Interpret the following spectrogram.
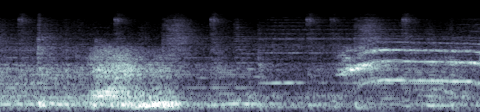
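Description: TV drama soundtrack with music: a short noisy shout about half a second in, then near the end a long high wail falling slowly in pitch, an over-the-top dramatic scream.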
